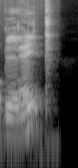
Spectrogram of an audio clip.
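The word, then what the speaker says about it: Blakw: Soy Diego Oviedo igual de repente me caga mi nombre, entonces pueden seguirme en Instagram como arroba Diego Blake, B-L-A-K-W. B-L-A-K-W, sí, lo dije bien.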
